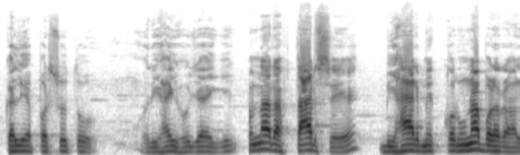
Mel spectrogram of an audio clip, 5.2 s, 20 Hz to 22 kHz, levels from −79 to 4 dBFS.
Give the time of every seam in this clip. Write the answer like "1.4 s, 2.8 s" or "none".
2.5 s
